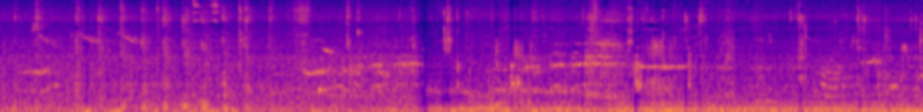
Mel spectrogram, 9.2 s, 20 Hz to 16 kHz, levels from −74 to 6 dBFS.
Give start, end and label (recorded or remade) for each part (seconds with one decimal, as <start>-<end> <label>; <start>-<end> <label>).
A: 0.0-8.6 recorded; 8.6-9.2 remade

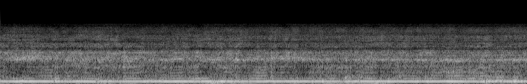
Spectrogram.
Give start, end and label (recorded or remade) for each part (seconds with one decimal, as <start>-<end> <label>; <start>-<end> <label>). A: 0.0-5.3 remade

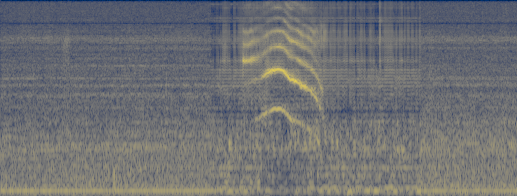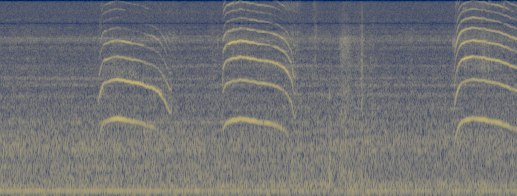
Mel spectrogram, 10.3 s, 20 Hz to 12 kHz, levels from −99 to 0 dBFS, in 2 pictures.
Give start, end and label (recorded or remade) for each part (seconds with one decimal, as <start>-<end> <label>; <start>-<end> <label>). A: 0.0-2.1 recorded; 2.1-4.2 remade; 4.2-10.3 recorded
